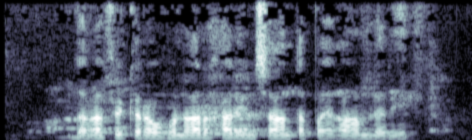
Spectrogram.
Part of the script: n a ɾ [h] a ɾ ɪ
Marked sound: correct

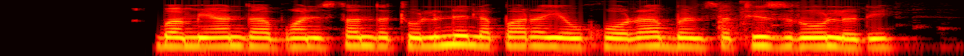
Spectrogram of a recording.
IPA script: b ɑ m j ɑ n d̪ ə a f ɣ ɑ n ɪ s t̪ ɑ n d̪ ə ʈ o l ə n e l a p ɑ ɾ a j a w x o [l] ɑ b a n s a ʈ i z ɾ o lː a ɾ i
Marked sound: incorrect: ɾ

